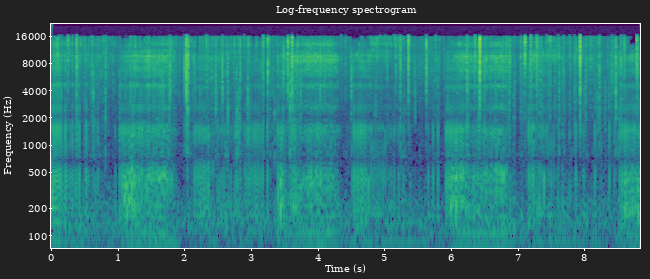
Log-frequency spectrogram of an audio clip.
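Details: Domestic cat purring while asleep near a crackling hearth; short rumbling purr phases repeat about every second or so, layered under constant snapping and popping of the fire.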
